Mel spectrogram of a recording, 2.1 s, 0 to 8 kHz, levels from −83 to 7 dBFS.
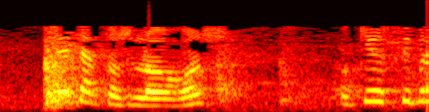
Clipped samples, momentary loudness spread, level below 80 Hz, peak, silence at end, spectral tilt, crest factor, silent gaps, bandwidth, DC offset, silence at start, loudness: under 0.1%; 17 LU; -60 dBFS; 0 dBFS; 0 s; -7.5 dB/octave; 16 dB; none; 4 kHz; under 0.1%; 0.2 s; -15 LUFS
